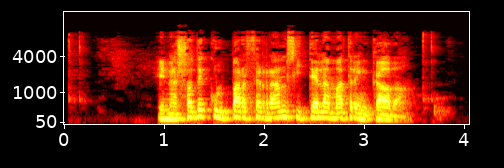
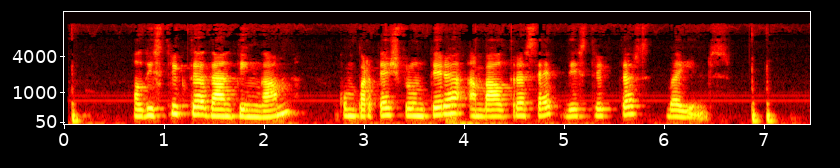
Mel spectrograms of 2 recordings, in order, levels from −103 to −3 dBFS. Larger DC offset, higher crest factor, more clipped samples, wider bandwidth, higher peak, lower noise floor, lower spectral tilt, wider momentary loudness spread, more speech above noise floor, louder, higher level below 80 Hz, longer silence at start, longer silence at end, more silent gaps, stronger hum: neither; about the same, 18 dB vs 20 dB; neither; second, 9.2 kHz vs 11.5 kHz; about the same, -4 dBFS vs -4 dBFS; first, -62 dBFS vs -55 dBFS; second, -5 dB/octave vs -6.5 dB/octave; second, 4 LU vs 17 LU; first, 42 dB vs 33 dB; about the same, -21 LUFS vs -23 LUFS; second, -58 dBFS vs -48 dBFS; first, 0.95 s vs 0.05 s; first, 0.6 s vs 0.35 s; neither; neither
